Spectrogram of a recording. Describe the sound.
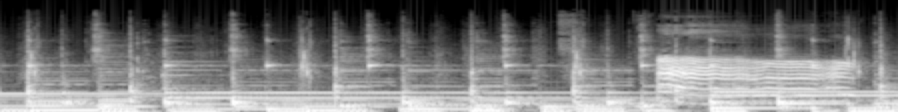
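A person does a bird impression, a high warbling squeal lasting about a second, rising over a loud, busy bed of steady music-like tones.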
